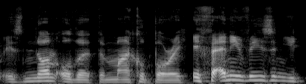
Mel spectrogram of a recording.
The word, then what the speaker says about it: Burry: none other than michael bury if for any reason you don't know this guy who's surname rhymes with your favorite dessert at mcdonald's then he was actually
